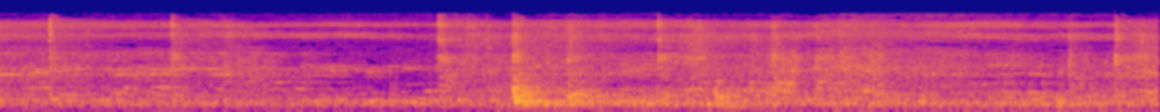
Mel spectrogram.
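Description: Chopped onions and daal mix frying in oil on a large flat tawa with a steady sizzle, while a metal spatula clicks and scrapes against the griddle several times.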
